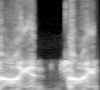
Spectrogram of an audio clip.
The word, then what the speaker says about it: Zion: Well, Jaden and Zion is the correct pronunciation.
